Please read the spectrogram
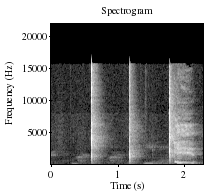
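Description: Three sharp clicks made by a person's hands, evenly spaced about half a second apart, each cutting off quickly.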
